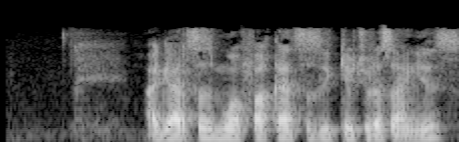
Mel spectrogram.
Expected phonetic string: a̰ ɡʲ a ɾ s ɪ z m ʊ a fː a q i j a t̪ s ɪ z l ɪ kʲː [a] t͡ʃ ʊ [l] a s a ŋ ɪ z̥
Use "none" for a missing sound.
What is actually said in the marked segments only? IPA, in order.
a, ɾ

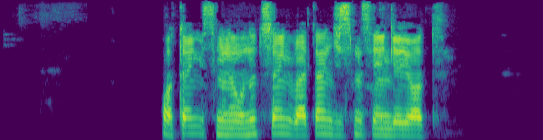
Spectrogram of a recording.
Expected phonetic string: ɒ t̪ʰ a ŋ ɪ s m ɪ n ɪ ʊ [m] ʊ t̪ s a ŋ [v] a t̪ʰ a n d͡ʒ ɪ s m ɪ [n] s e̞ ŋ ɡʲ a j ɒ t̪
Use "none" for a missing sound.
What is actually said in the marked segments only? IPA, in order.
n, v, none

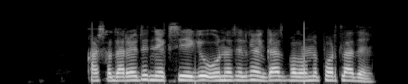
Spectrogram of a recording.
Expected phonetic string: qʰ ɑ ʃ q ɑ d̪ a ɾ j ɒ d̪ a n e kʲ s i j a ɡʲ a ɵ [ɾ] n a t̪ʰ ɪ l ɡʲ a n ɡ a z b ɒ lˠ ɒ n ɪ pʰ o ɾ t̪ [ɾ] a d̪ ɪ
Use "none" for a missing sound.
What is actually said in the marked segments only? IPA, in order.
ɾ, l

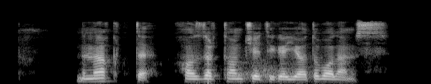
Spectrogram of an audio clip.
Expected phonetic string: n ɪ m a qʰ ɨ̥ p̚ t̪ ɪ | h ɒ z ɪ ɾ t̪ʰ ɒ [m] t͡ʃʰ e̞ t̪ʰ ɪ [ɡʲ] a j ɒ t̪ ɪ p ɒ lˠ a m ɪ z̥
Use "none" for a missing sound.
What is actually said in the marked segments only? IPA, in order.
m, ɡʲ

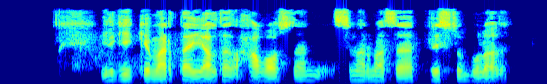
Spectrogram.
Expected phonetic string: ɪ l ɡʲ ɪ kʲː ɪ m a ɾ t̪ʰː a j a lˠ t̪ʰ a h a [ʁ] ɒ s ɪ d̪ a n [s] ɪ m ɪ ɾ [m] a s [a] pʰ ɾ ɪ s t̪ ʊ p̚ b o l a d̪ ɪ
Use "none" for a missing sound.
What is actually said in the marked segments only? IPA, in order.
v, s, m, a

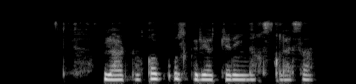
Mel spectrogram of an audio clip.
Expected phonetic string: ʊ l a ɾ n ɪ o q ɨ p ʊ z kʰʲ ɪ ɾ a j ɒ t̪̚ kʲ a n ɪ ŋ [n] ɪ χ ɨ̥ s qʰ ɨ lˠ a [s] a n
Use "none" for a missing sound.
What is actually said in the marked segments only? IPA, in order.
n, s

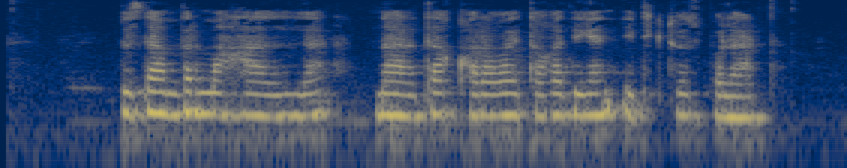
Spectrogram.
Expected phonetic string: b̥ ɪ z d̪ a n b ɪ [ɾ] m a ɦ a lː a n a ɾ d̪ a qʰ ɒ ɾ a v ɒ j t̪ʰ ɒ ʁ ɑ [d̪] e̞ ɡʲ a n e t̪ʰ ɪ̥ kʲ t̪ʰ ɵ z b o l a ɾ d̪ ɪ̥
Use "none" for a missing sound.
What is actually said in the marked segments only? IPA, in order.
ɾ, d̪

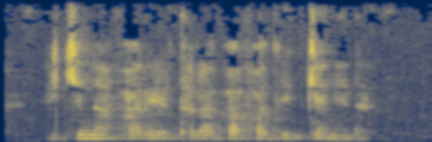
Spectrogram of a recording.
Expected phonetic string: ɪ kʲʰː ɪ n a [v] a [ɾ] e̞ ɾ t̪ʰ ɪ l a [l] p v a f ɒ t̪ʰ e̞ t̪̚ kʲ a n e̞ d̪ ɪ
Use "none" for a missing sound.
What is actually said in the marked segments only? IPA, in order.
f, ɾ, none

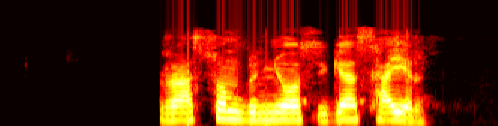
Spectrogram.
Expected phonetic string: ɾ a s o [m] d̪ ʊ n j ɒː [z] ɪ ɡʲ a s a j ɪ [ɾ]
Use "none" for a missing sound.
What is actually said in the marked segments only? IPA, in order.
m, s, ɾ

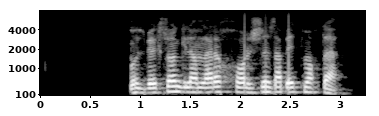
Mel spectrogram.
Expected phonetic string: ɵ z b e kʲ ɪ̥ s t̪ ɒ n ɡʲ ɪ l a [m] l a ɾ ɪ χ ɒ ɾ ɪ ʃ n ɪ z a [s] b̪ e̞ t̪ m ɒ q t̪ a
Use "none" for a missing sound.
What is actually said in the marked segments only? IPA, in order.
m, none

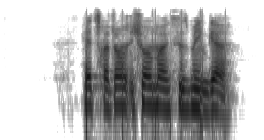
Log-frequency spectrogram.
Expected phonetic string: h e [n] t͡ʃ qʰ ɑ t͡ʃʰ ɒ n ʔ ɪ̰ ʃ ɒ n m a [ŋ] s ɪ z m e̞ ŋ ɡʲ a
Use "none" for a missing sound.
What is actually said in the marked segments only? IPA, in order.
none, ŋ

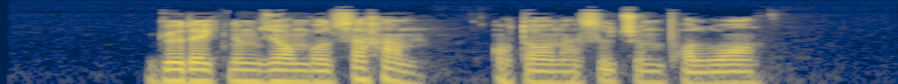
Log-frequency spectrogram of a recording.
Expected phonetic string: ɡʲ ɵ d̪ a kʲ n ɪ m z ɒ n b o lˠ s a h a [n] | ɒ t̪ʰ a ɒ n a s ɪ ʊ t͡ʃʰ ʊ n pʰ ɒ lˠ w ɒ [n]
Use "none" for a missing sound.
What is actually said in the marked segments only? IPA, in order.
m, n

